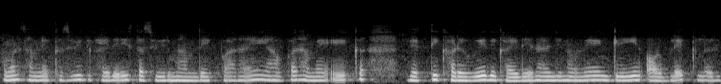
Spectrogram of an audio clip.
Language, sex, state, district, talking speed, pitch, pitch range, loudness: Hindi, female, Uttar Pradesh, Muzaffarnagar, 275 wpm, 190 Hz, 185-200 Hz, -16 LUFS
